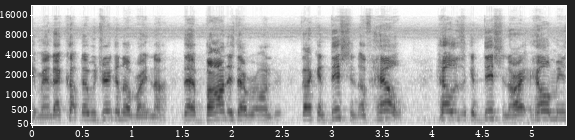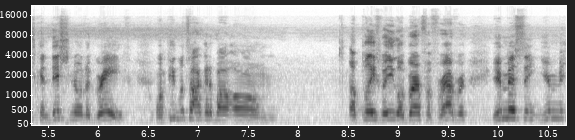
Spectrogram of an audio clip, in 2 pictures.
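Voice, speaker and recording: Here a male preacher with a high, fairly bright voice rattles through an informal sermon that includes readings from scripture. He swears often in blunt street language, driving each point home by repeating it and regularly checking in with those listening.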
